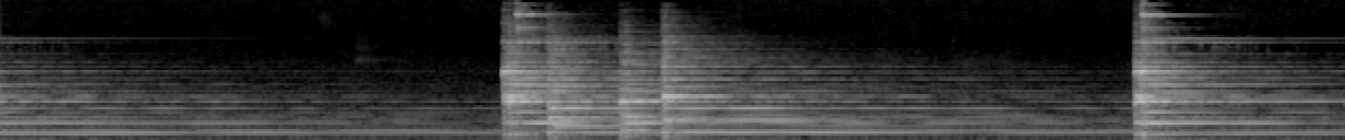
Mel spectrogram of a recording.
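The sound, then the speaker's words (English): Bells ring out over a sustained orchestral chord at the final moment of a ballet score: a quick cluster of four loud strikes, then a single strike later, each tone ringing on and slowly decaying. “The final moment, just the bells at the end, also a very beautiful apotheosis.”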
